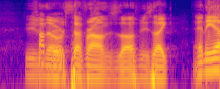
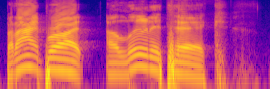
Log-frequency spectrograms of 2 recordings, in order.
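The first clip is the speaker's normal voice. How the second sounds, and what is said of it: Imitates a wrestler's voice. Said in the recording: “my Seth Rollins impression ... he always talks like this”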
